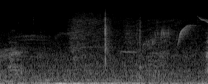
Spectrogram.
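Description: A wild bird chirping: a short rising call near the end, over faint background with a light click about halfway through.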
